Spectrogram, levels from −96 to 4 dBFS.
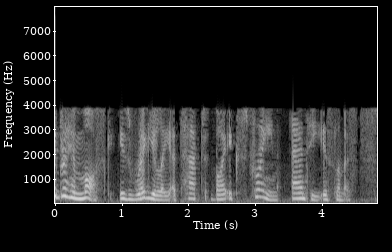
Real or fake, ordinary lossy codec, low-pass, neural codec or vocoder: real; AAC, 16 kbps; 7.2 kHz; none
